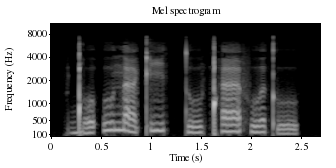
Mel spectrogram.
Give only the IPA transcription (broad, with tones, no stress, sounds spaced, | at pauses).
ɡ͡ǃ o˨ ʔ u˦ n æ˦˨ kʼ i˦ tː u˨ ǃʰ æ˦ f u˦ ə̯ kʼ u˨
